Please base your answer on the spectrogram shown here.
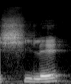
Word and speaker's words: Schiele: Il m'a dit si tu veux lui faire plaisir, tu dis Chile.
